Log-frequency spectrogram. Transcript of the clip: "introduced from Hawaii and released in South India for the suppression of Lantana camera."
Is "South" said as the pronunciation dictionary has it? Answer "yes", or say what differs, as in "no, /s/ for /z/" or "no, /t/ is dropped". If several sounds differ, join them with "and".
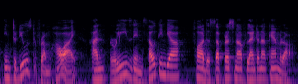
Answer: no, /t/ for /θ/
